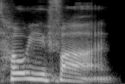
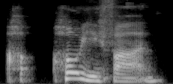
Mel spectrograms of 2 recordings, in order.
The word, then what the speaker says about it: Hou Yifan: yeah oh so okay so it's not it's it's ho it's ho you fun okay yeah so my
